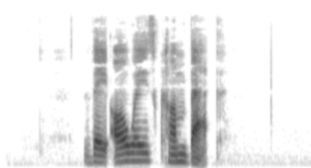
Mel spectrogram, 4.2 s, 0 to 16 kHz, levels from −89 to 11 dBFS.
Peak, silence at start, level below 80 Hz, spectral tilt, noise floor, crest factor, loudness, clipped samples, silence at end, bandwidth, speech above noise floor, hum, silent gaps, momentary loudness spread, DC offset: -2 dBFS; 1.15 s; -70 dBFS; -5 dB/octave; -75 dBFS; 22 dB; -20 LUFS; under 0.1%; 1.4 s; 11.5 kHz; 55 dB; none; none; 8 LU; under 0.1%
